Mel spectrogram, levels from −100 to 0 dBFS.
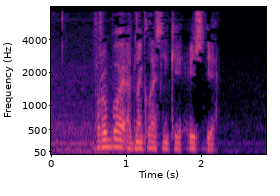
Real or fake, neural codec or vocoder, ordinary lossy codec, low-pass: fake; vocoder, 24 kHz, 100 mel bands, Vocos; MP3, 32 kbps; 7.2 kHz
